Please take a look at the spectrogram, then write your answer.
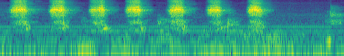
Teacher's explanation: we again put our tongue, the apex, up, almost touching the palate but leave some space, but the body of the tongue also moved up.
